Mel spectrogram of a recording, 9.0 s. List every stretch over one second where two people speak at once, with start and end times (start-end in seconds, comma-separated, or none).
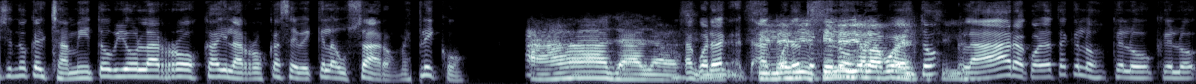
5.1-7.4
